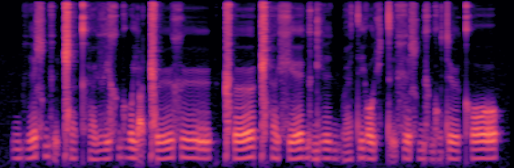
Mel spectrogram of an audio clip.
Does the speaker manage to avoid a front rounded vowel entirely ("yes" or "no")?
no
